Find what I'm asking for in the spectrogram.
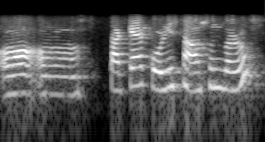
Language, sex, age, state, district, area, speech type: Assamese, female, 18-30, Assam, Jorhat, urban, conversation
